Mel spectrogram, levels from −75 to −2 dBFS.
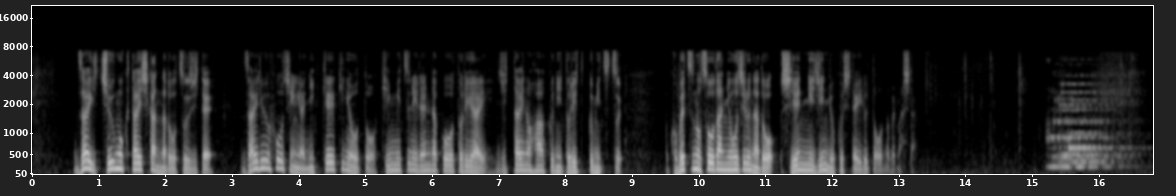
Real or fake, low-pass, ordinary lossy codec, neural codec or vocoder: real; 7.2 kHz; none; none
